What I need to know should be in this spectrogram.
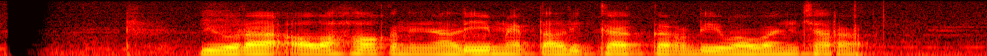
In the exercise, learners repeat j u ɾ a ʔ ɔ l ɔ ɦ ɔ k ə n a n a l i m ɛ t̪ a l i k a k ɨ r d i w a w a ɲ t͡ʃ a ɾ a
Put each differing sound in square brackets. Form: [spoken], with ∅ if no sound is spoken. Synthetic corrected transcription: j u ɾ a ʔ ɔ l ɔ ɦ ɔ k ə n [i] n a l i m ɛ t̪ a l i k a k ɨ r d i w a w a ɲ t͡ʃ a ɾ a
